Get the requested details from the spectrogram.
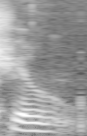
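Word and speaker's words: Shough: They do have a very highly rated guy from high school on the roster now, Tyler Shaw, I think is his last name, or Shaw. It's S-H-O-U-G-H. You pronounce it. – S-H-O. – Like though, but show. But with an S. Yeah, show.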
